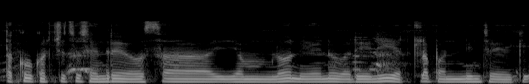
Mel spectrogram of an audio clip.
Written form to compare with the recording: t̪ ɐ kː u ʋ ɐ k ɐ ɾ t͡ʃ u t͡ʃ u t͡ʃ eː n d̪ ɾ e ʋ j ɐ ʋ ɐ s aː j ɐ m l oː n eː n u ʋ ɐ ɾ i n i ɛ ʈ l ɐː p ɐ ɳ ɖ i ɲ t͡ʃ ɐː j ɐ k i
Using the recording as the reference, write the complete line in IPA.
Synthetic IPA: t̪ ɐ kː u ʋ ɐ k ɐ ɾ t͡ʃ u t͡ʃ u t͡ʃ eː n d̪ ɾ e ʋ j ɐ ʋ ɐ s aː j ɐ m l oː n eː n u ʋ ɐ ɾ i n i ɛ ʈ l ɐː p ɐ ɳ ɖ i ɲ t͡ʃ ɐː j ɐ k i

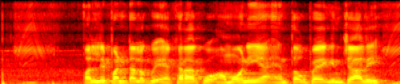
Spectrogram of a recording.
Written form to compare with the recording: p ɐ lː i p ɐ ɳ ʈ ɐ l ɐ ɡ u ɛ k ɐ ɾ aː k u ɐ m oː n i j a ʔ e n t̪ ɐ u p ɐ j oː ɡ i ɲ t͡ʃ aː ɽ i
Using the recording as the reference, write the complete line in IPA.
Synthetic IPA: p ɐ lː i p ɐ ɳ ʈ ɐ l ɐ k u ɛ k ɐ ɾ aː k u ɐ m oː n i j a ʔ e n t̪ ɐ u p ɐ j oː ɡ i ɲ t͡ʃ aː l i

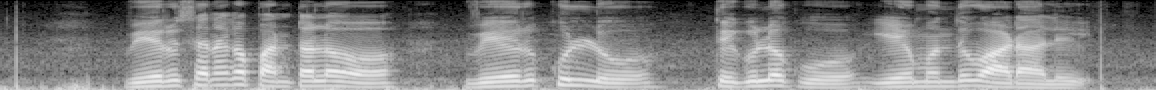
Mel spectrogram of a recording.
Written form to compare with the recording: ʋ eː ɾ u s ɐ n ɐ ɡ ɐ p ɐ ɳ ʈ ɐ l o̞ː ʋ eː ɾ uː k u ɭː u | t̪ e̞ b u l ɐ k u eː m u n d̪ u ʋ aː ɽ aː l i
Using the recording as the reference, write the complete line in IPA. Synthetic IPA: ʋ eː ɾ u s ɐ n ɐ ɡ ɐ p ɐ ɳ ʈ ɐ l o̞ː ʋ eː ɾ u k u ɭː u | t̪ e̞ ɡ u l ɐ k u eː m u n d̪ u ʋ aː ɽ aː l i

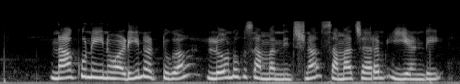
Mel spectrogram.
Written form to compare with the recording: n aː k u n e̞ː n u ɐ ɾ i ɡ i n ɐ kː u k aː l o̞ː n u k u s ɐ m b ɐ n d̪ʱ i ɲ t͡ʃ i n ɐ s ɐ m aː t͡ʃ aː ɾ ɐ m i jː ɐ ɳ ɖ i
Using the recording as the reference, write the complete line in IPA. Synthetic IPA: n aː k u n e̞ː n u ɐ ɽ i ɡ i n ɐ ʈː u ɡ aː l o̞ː n u k u s ɐ m b ɐ n d̪ʱ i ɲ t͡ʃ i n ɐ s ɐ m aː t͡ʃ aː ɾ ɐ m i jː ɐ ɳ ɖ i

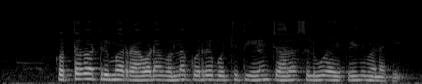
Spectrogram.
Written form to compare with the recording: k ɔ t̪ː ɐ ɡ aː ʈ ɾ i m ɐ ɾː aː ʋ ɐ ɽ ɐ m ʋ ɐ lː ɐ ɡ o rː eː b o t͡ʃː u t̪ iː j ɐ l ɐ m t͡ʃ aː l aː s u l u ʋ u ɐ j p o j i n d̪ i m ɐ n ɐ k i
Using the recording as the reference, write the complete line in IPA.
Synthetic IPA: k ɔ t̪ː ɐ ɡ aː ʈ ɾ i m ɐ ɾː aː ʋ ɐ ɽ ɐ m ʋ ɐ lː ɐ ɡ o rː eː b o t͡ʃː u t̪ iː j ɐ ɽ ɐ m t͡ʃ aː l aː s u l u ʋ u ɐ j p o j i n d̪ i m ɐ n ɐ k i

